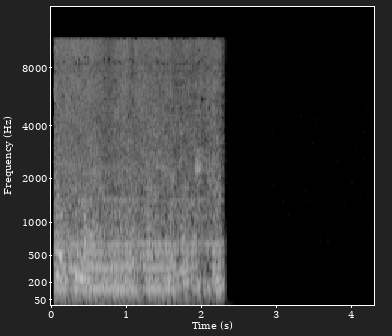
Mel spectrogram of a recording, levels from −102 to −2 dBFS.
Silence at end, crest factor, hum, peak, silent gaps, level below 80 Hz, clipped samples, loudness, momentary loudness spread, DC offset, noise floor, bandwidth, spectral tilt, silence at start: 2 s; 18 dB; none; -20 dBFS; none; -62 dBFS; under 0.1%; -34 LUFS; 6 LU; under 0.1%; -89 dBFS; 11.5 kHz; -4 dB/octave; 0.05 s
